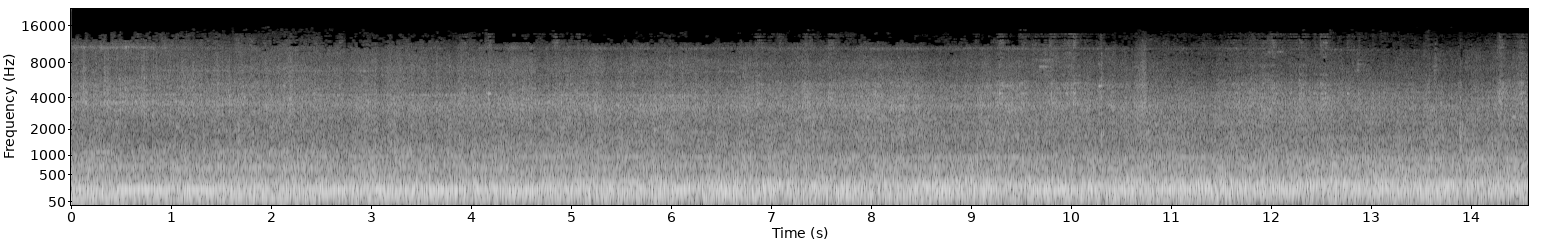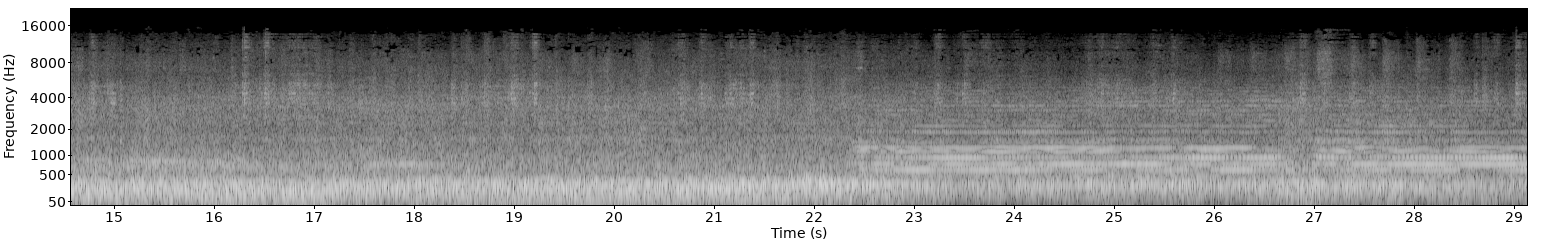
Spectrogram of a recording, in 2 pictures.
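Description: Freight train of covered hoppers and tank cars rolling past, a steady heavy rumble with wheel clatter over the rails. About 22 seconds in a steady chord of several high tones starts, breaks off briefly and starts again.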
